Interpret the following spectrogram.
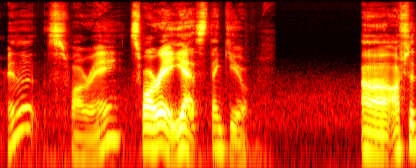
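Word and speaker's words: soirée: Soiree, yes, thank you.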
